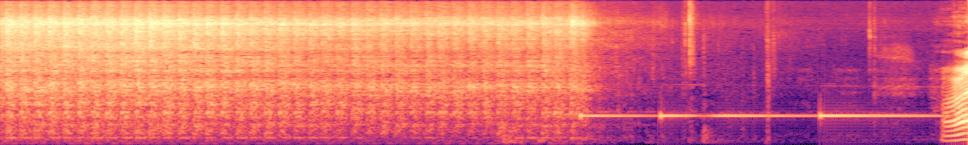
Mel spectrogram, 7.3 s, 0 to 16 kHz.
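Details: 2015 Cadillac Escalade 6.2L V8 with a cylinder 3 misfire, crank-no-start during a relative compression test: the starter cranks steadily for about four seconds but compression pulses swing unevenly, pointing to one weak cylinder, not a lifter.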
